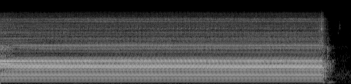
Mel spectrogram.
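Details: ZD-915 desoldering station vacuum pump after repair, supply measured at about 12.5 V (12 V nominal), super stable: steady even single-pitch buzzing hum for three seconds, clean cutoff; normal pump running.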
